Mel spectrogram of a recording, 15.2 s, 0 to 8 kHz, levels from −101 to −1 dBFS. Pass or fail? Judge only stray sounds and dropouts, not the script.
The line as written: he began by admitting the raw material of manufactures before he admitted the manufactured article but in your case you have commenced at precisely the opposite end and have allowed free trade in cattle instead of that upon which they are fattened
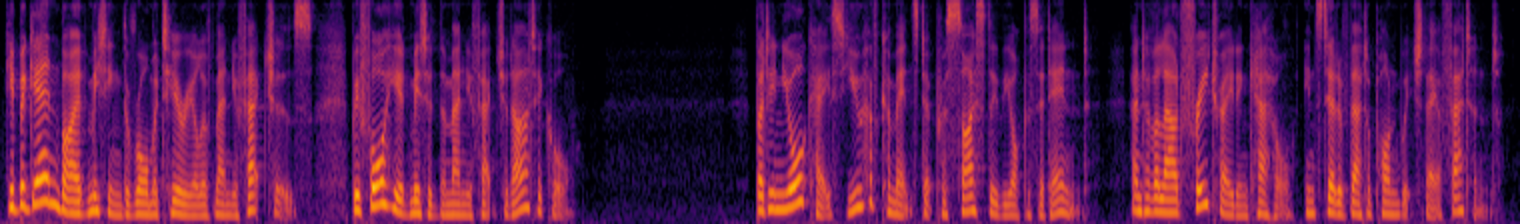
pass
